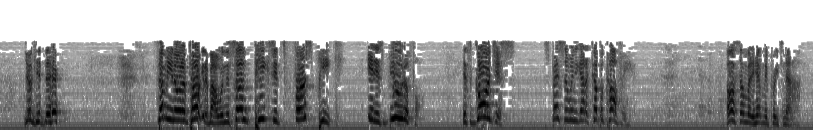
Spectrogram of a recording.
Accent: West Coast, United States; also born or lived in California / Oregon / Idaho; I was raised on the other American coast. Y'all ever heard of the West Coast? And I was raised in California and Oregon, Idaho over there.

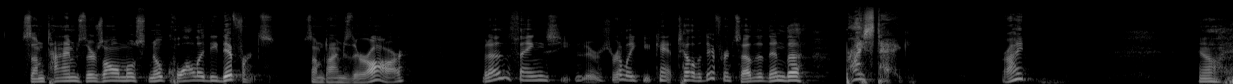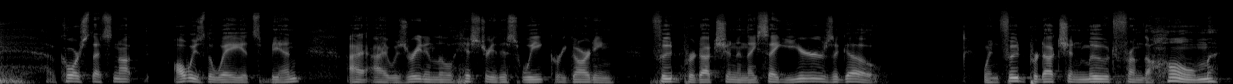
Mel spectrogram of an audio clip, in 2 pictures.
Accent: Joplin, Missouri, United States; Growing up there in my hometown near Joplin, Missouri, along the intersection of 20th and Rangeline

